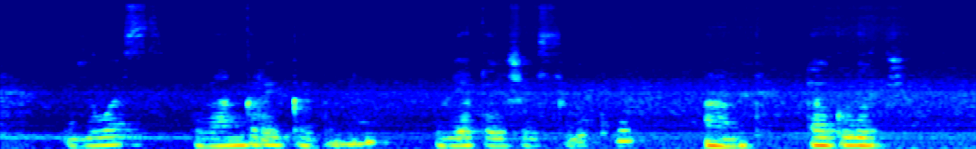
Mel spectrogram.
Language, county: Lithuanian, Marijampolė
